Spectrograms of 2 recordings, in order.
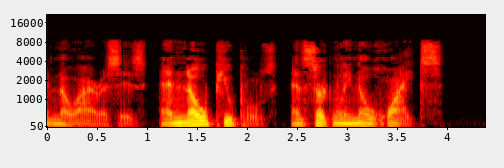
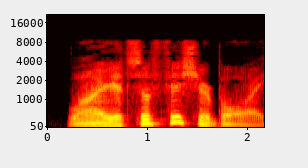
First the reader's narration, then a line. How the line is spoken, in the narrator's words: he cried in a mellow, pleasing voice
